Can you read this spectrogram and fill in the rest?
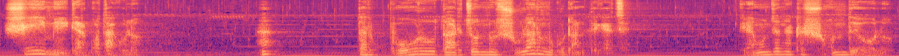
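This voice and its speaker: A man's voice: fairly high pitch, creaky. A man narrating a ghost story in the first person, dramatically, acting out his own dialogue.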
